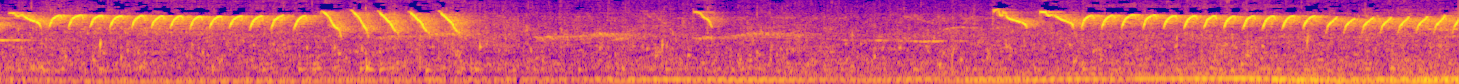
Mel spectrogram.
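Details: Training master recording of an Oriental white-eye in canary-imitating song over flowing water: rapid high trill ending in a few louder slurred notes, a quiet gap with one short call, then a renewed long, fast trill.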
